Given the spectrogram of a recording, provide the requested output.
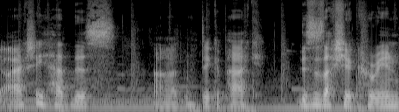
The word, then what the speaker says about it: Dicapac: below so basically i actually had this uh dicker pack this is actually a korean brand you know my people just going to take credit for that and it actually is pronounced decapec originally when i got my hands on this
